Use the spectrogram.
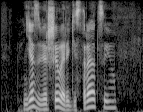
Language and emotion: Russian, neutral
